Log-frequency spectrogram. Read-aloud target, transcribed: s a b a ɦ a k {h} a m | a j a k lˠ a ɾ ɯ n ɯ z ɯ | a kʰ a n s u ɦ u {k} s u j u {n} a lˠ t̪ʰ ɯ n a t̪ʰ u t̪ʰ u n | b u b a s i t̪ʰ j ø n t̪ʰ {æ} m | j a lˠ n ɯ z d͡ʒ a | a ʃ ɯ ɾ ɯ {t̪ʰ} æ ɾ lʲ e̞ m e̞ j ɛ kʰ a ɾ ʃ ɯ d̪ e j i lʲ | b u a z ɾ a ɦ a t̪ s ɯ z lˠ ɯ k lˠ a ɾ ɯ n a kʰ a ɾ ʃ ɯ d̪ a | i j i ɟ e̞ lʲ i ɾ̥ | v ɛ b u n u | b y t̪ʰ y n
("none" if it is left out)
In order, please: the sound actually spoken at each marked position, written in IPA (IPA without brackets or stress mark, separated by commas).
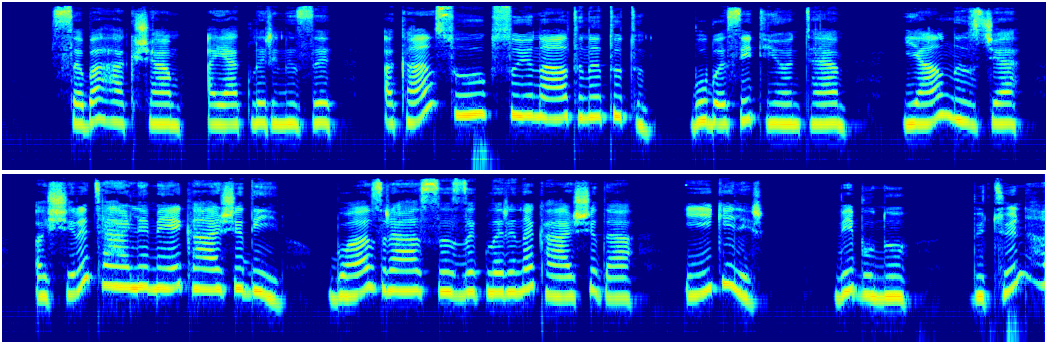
ʃ, k, n, æ, t̪ʰ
